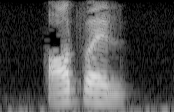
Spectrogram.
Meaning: 1. to lay (eggs) 2. to pour, to strew (a liquid) 3. to play (a musical instrument)
- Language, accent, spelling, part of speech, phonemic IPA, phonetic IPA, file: Armenian, Eastern Armenian, ածել, verb, /ɑˈt͡sel/, [ɑt͡sél], Hy-ածել.ogg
